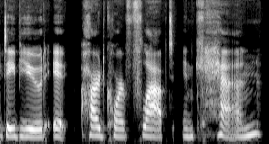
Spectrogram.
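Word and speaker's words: Cannes: it hardcore flapped in Ken that's how it's supposed to be pronounced a mixture of Ken and can which is which is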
